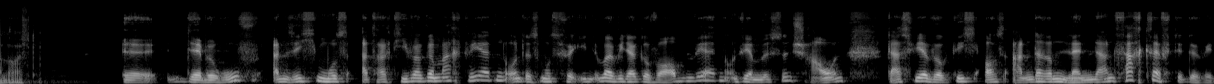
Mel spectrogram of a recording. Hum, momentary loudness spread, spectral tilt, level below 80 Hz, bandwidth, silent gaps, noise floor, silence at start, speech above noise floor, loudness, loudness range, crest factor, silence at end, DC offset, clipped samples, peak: none; 9 LU; -6 dB/octave; -64 dBFS; 13 kHz; none; -71 dBFS; 0 s; 41 dB; -30 LUFS; 2 LU; 20 dB; 0 s; under 0.1%; under 0.1%; -10 dBFS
